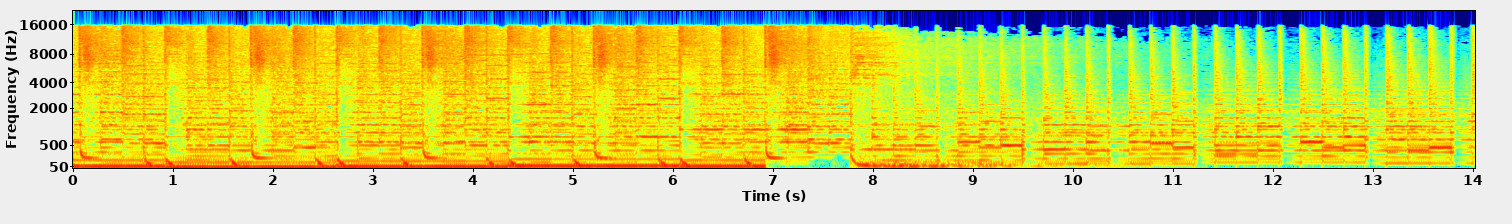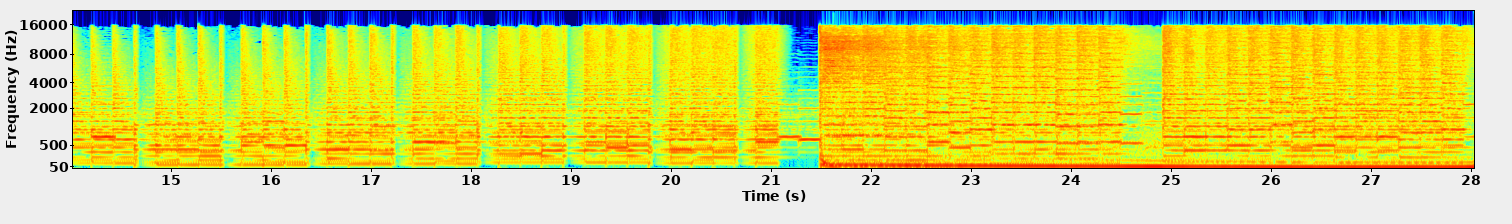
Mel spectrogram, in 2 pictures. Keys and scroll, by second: 5.9 alt+shift+super+d, 9.3-11.5 typing, 16.5 alt+shift+super+d, 19.4-21.4 typing.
